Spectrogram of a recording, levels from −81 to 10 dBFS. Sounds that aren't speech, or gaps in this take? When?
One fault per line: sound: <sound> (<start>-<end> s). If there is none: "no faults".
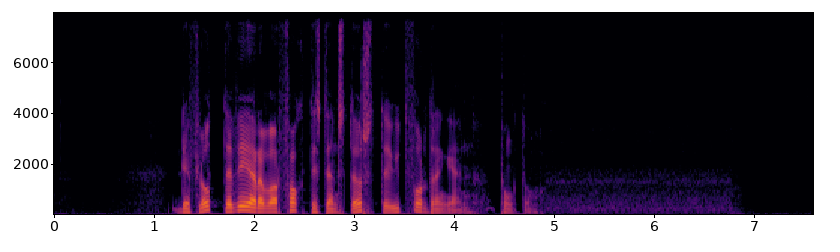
no faults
